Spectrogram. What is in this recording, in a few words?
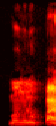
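"mengelupas", Malay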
